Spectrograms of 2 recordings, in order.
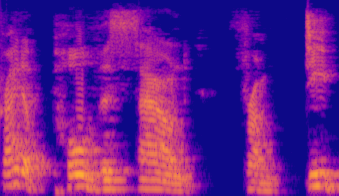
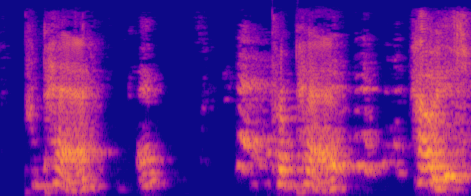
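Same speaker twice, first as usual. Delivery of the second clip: put-on swooping British accent, very high; 10 semitones higher than usual. Showing listeners the difference between accents, joking around: put-on British accent. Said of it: "This is my British accent".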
